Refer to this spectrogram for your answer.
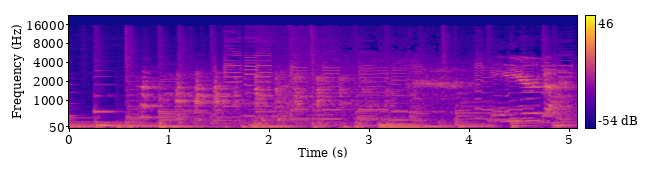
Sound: both laughing

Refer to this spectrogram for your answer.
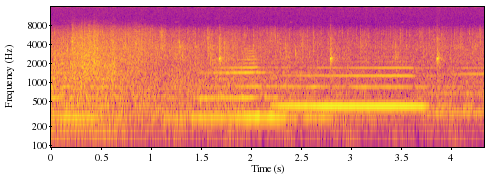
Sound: car engine starts

